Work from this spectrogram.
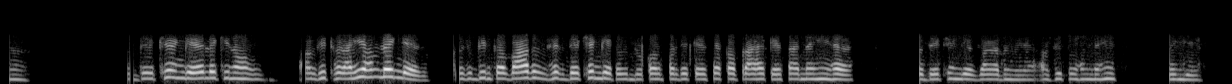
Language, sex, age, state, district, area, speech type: Hindi, female, 45-60, Bihar, Muzaffarpur, urban, conversation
